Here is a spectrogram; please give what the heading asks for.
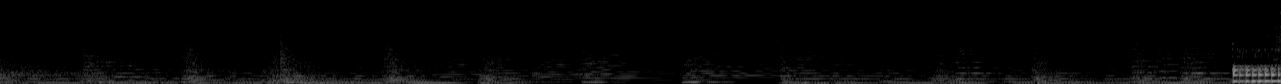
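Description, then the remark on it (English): A loud lion roar sound effect, with deep growling bursts recurring every couple of seconds over a sustained, tonal rumble and no talking. “And we got the lion.”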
